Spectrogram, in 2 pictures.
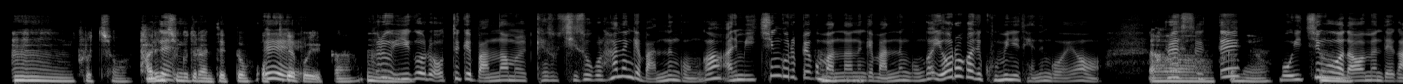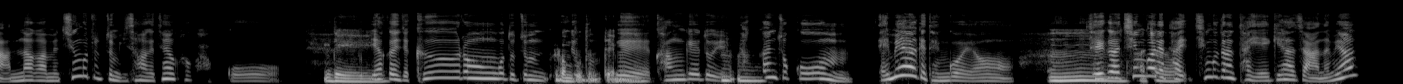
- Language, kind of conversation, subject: Korean, advice, 다른 사람을 다시 신뢰하려면 어디서부터 안전하게 시작해야 할까요?
- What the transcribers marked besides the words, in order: none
